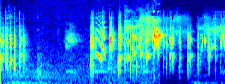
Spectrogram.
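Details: Male parakeet in captivity: quick chirps, a brief pause with one soft note, then dense rapid scratchy warbling and squeaks to the end.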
